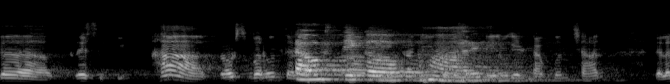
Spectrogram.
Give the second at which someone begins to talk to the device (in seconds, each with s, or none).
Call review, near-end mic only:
2.8 s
